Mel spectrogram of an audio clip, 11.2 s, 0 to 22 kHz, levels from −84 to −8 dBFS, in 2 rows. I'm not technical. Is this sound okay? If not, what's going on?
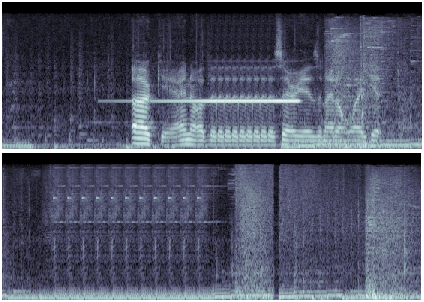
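No. From about 1.28 s to 4.05 s there's a loudspeaker feedback squeal: a microphone is hearing its own speaker, and a single high tone around 1.4 kHz swells up over a second and a half or so into a piercing whistle before it stops.

There are also repeated frames, where a tiny chunk of audio plays again and again like a skipping CD. From 2.86 s to 3.63 s a 96 ms slice loops, and from 6.45 s to 8.37 s a 192 ms slice does, stretching the clip by roughly 2.7 s in total.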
